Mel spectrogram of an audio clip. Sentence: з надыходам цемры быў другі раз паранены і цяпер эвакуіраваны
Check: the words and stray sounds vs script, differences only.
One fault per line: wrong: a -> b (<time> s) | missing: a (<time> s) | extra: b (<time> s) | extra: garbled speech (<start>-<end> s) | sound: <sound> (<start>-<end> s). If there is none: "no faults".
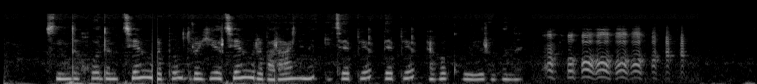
sound: dropout (1.5-1.6 s)
wrong: раз -> цемры (2.3 s)
extra: цяпер (3.9 s)
sound: laugh (5.4-7.0 s)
